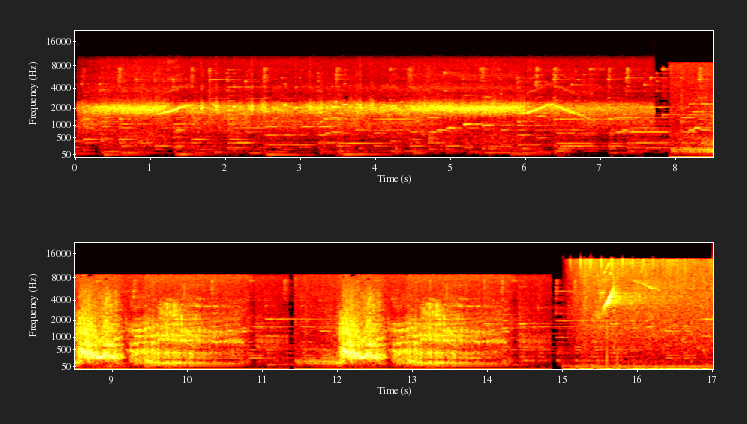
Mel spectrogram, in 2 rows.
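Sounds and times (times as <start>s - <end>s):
tiger roaring: 8.4s - 14.8s.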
